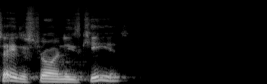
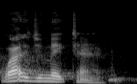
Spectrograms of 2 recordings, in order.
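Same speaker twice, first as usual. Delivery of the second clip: ordinary talk, nothing marked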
